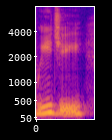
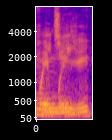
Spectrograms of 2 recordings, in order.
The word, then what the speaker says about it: Ouija: And I was like, growing up, we always heard it called Ouija, and why that pronunciation?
